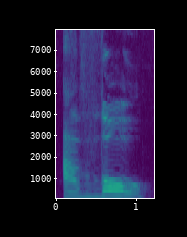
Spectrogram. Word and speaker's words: avô: diferença agora vamos praticar as palavras avó com o aberto e avô com o o fechado repita depois de mim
